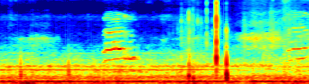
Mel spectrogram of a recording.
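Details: Old, dirty but still friendly domestic cat outdoors at a relative's house, seeming thirsty and given water to drink; a few soft, thin meows, the clearest near the middle, over a steady low electrical hum with occasional clicks and taps.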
